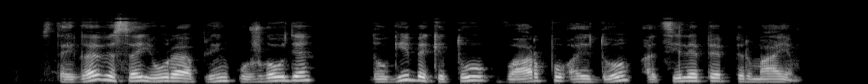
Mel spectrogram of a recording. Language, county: Lithuanian, Klaipėda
